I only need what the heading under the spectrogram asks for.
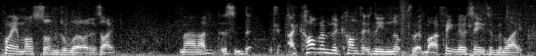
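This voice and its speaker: A man's voice: medium pitch, animated, racing. A man chatting casually and rambling as he plays a video game, swearing freely and slipping into mock imitations of others. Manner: sweary, frequently mimics others mockingly. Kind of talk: casual rambling chat while gaming. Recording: music behind the voice. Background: music.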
